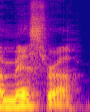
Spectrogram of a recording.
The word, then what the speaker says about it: Misra: Kira Misia. Misra? I can't get her name right. It's a TD security strategist, Pira Misra. The strong data will force the central bank to remain aggressive and pull economic activity lower.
